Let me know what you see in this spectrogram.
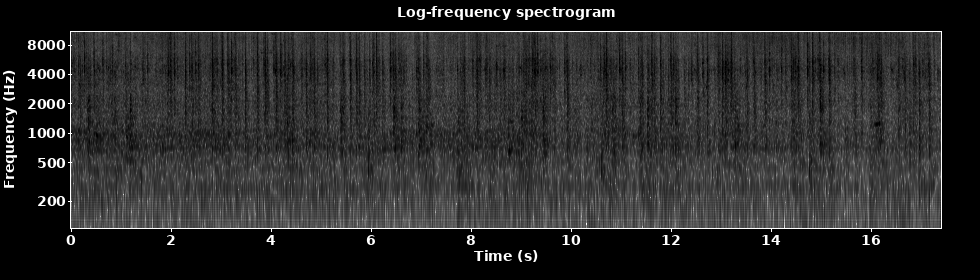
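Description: Small open-car tourist train rattling and clattering as it moves along: a dense run of irregular knocks and rattles over a steady rushing noise.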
